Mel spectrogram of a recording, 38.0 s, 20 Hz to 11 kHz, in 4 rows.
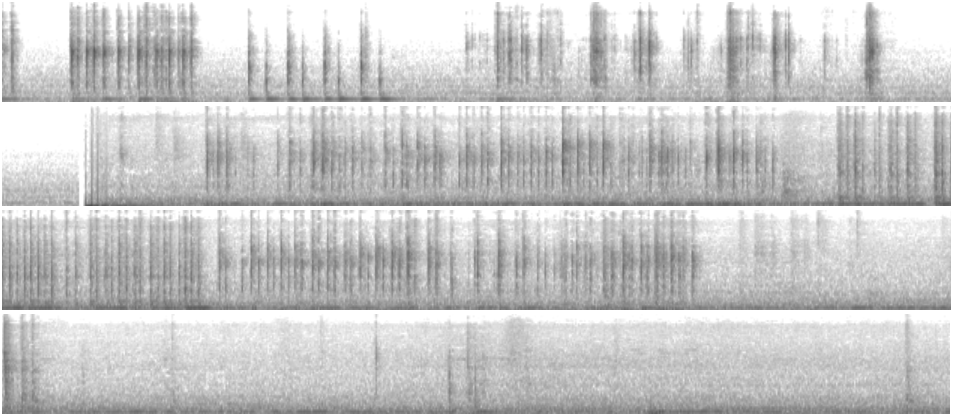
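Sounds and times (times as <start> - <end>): mechanical keyboard typing: 0.0 - 4.0, 4.6 - 8.9, 11.4 - 26.0
low steady hum: 0.0 - 37.9.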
